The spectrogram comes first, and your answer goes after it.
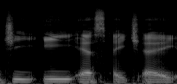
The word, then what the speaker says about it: Gesha: these actual Ethiopian originals, you'll see it's usually spelled Gesha, Gesha, as opposed to Geisha, Okay. which is, everybody kind of knows, but it's called both things in the industry. Some people say, well, if it's real, it should be called Gesha instead of the geisha, spelling.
